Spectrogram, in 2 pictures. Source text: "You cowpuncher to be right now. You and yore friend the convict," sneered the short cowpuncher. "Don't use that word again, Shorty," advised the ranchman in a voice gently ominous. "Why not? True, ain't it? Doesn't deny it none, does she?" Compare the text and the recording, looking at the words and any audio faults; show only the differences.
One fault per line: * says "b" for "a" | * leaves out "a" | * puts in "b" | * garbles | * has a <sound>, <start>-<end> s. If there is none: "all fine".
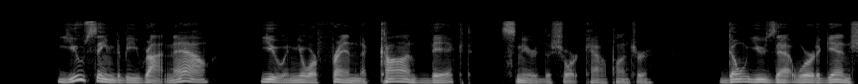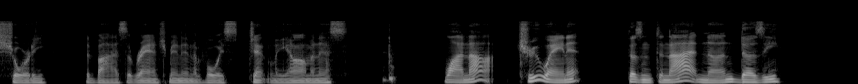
* says "seem" for "cowpuncher"
* has a laugh, 12.4-12.6 s
* says "he" for "she"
